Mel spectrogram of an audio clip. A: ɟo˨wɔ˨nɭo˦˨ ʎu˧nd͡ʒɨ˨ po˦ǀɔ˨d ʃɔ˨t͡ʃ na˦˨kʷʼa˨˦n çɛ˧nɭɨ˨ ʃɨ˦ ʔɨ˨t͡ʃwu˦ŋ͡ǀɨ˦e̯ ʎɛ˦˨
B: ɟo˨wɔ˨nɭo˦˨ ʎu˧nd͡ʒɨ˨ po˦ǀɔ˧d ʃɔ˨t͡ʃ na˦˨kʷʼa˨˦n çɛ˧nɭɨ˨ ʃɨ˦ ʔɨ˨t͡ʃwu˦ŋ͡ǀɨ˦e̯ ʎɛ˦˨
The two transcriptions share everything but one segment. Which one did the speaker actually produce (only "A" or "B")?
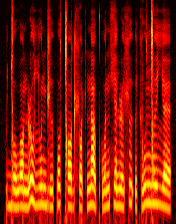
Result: B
